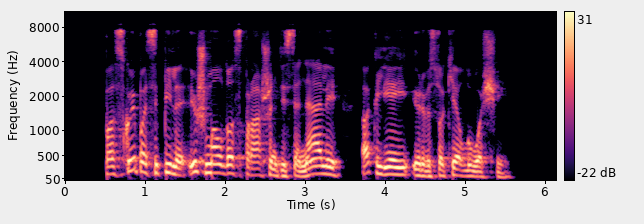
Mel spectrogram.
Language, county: Lithuanian, Vilnius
